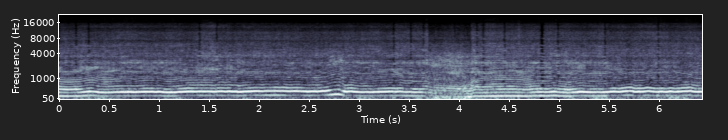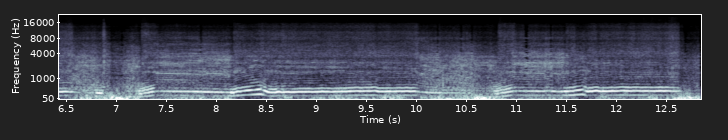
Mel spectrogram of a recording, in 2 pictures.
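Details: 2019 KTM 250SX two-stroke, Lectron Billetron 38 Pro carb, on track after torque jet opened half a turn: clean revs with no ping under load, slightly blubbery in places; running a touch rich, owner turns it back in a quarter turn.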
